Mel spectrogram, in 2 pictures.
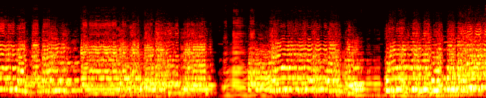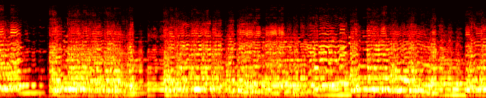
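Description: A band of saxophones and clarinets playing a lively tune together in unison, with two short breaks in the music about four and ten seconds in.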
